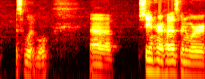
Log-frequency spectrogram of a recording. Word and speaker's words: Whitwell: It's spelled Whitwell, but it's Whitwell.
